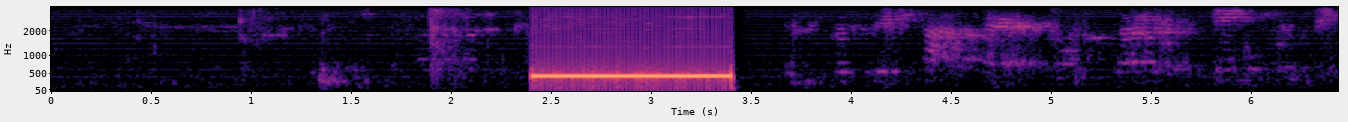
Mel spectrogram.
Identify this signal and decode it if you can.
Ringback tone (Europe, 425 Hz).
